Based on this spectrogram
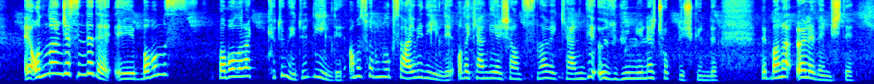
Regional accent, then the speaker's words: Istanbul, Turkey; Doğma büyüme Beaumont Şişlili öyle söyleyeyim.

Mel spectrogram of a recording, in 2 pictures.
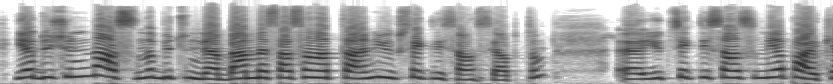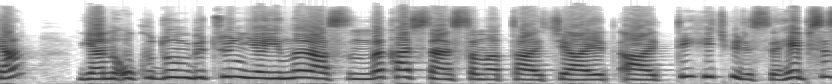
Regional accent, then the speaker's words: İzmir, Turkey; Ben mesela İzmirliyim.

